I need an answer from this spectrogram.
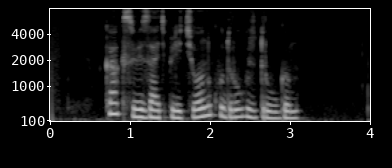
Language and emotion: Russian, neutral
